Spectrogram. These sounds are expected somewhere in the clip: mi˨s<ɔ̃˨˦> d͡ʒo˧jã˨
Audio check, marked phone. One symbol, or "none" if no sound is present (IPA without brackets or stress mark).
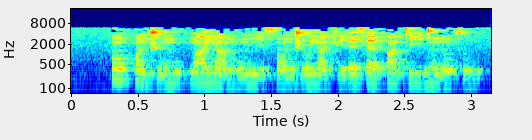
ɔ̃˨˦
